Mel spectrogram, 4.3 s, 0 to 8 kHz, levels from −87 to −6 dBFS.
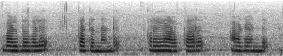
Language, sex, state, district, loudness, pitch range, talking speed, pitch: Malayalam, female, Kerala, Kasaragod, -18 LUFS, 200-215 Hz, 70 wpm, 210 Hz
